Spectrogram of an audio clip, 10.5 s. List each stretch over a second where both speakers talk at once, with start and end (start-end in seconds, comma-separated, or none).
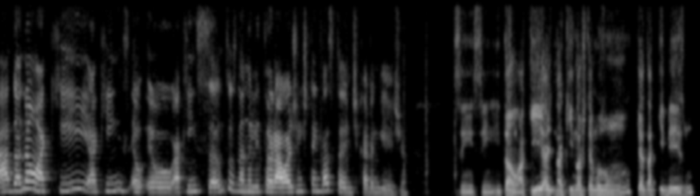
none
